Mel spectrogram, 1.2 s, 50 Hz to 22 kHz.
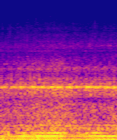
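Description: A BMW S1000RR sport motorcycle engine idles close by, a steady loud rumble with a constant tone and no break.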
